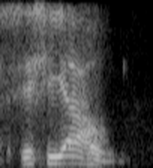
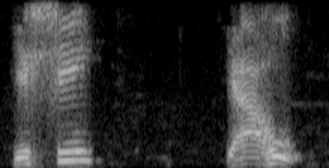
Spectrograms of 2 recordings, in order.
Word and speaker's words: Yeshayahu: Thank you. – Yes, Yeshi Yahu. Yeshi Yahu.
